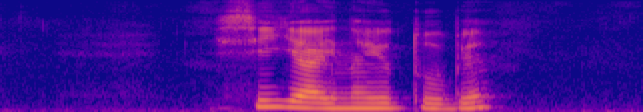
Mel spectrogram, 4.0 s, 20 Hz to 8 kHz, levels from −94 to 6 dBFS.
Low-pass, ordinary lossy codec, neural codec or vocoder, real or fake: none; none; none; real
